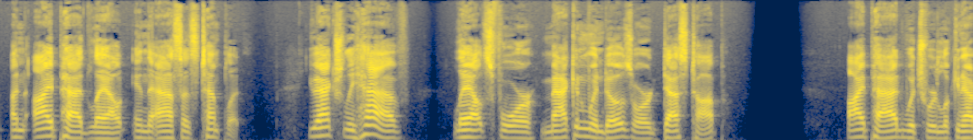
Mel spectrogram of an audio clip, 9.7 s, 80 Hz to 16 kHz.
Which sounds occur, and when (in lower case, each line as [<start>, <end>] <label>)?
[0.00, 4.30] background noise
[0.14, 1.23] male speech
[1.34, 2.41] male speech
[2.70, 3.08] breathing
[2.73, 2.80] clicking
[3.00, 3.10] clicking
[3.12, 4.08] male speech
[4.41, 7.50] background noise
[4.55, 5.36] male speech
[5.45, 6.55] male speech
[6.66, 7.15] male speech
[8.05, 8.35] breathing
[8.06, 9.73] background noise
[8.51, 9.73] male speech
